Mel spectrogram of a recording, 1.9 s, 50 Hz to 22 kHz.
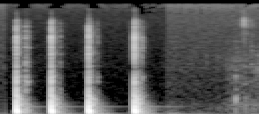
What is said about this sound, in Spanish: Las transmisiones comenzaron el 6 de junio de 1941, un viernes a las 11 y cuarto de la noche, y se identificó con la señal Morse para la letra V, es decir, punto, punto, punto, guión.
